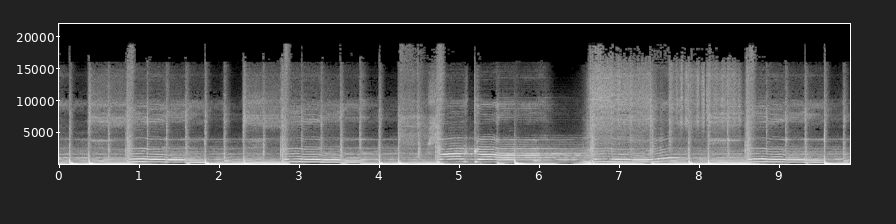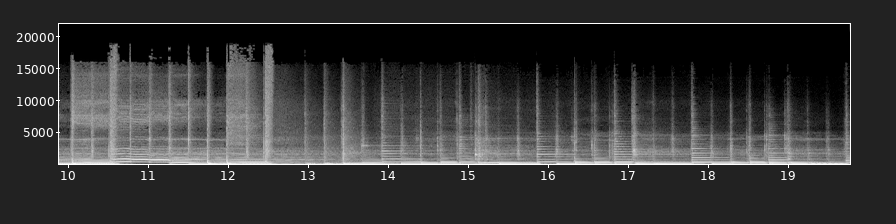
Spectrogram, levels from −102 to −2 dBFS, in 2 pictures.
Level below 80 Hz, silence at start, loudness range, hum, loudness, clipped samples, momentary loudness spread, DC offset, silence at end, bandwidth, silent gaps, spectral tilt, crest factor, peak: -16 dBFS; 0 s; 4 LU; none; -16 LUFS; under 0.1%; 7 LU; under 0.1%; 0 s; 18.5 kHz; none; -6 dB/octave; 10 dB; -2 dBFS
